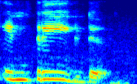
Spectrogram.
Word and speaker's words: intrigued: in spelling okay okay intrigued okay that is pronounced as intrigued intrigued intrigued yeah that means curiosity you are or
